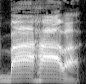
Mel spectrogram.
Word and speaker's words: Bar Harbor: And I believe Bar Harbor is pronounced Bahaba.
